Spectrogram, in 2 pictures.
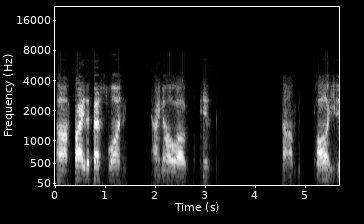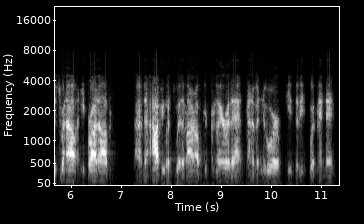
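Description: A man calling in by phone, talking hesitantly with many fillers; his voice sounds thin and tinny with no bass. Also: level tone, a little fast, long pauses.

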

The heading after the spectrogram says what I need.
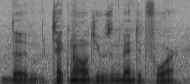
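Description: A man hosts a comedy podcast in a low, mellow voice. He rambles, restarts his sentences, and keeps the talk loose. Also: flat delivery, fairly quick. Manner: rambling, full of restarts and fillers. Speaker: podcast host. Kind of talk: casual podcast chat.

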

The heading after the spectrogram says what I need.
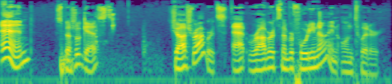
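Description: A man's voice: medium pitch, wildly swooping pitch, a little slow, sharp tone, slight background noise. A man hosting a casual esports podcast, talking loosely and correcting himself as he goes. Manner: loose, rambling, self-correcting. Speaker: podcast host.

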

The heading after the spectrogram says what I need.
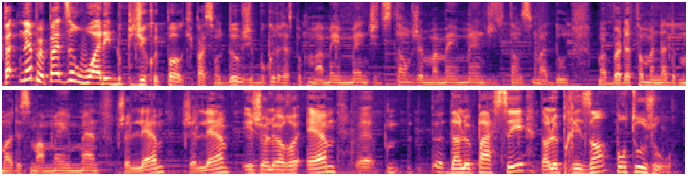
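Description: A man's voice: on the low side, fairly quick, darkish tone, faint music behind. A young man with a Quebec French accent hosting a casual podcast, hyped and playful, dropping English slang into his French. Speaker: podcast host.

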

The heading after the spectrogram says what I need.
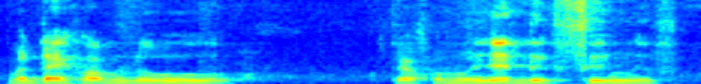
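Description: A middle-aged man talking as a podcast guest in a reflective, unhurried way, often restarting and repeating words. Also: mid-range voice, level tone, mellow. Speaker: podcast guest, architect and teacher. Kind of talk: casual podcast conversation.

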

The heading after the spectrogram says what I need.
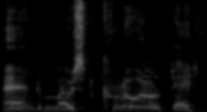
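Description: A man's voice: sits high, fairly even intonation, extremely slow, fairly bright tone, heavily acted. A man playing a fussy carpenter who directs a clumsy amateur play, coaxing his players in a patient but flustered way. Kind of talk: stage comedy acting.

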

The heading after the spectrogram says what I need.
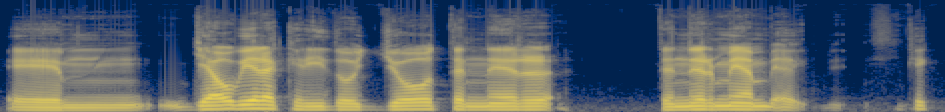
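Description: A man with a Mexican accent speaks in a low, smooth and resonant voice. He talks in an earnest, heartfelt way in a relaxed chat. The sound is dry and close. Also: takes it slowly, no echo. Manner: warm, earnest storytelling. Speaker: guest, stepfather. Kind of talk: casual chat.

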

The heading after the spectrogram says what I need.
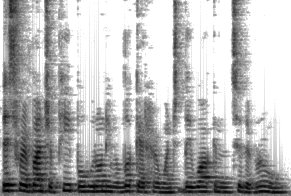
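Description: A woman's voice: medium pitch, fairly even intonation, fast talker, darkish tone. A woman reads her own first-person fiction aloud, wry and blunt in a conversational way. Her voice sits in a middle register. It carries the echo of a roomy space. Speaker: fiction writer reading her story. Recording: echoey room.

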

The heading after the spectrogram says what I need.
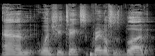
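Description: A man with a mid-range voice co-hosting a loose game-review podcast. He speaks in a laid-back, unhurried way, swears casually, and stops now and then to find his words while retelling scenes. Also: medium pitch, steady tone. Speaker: podcast co-host.

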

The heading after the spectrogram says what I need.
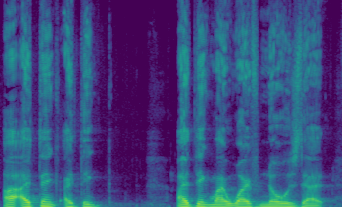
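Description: Dark-voiced young man, rambling and earnest. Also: medium pitch, fairly even intonation, unhurried. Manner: rambling, filler-heavy, earnest. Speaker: podcast guest. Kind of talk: casual conversation.

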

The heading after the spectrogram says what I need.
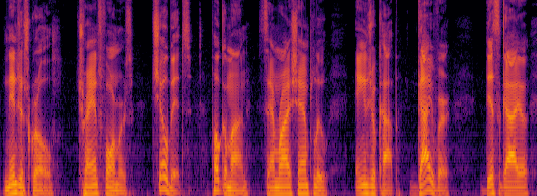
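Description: A man with a lowish voice hosts a podcast in relaxed, talkative chat, quick to laugh. His voice is recorded close and dry, with no room sound. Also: no room sound. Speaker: podcast host.

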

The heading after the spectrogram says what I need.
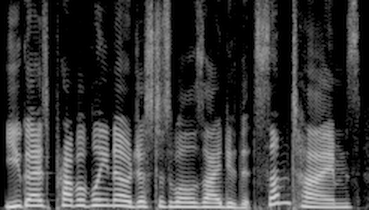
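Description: A woman's voice: fairly high pitch, a little fast, dry recording, clean studio sound. A woman hosting a podcast, giving listeners a chatty update in a cheery, enthusiastic way. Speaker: podcast host. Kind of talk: upbeat podcast announcement, chatty.

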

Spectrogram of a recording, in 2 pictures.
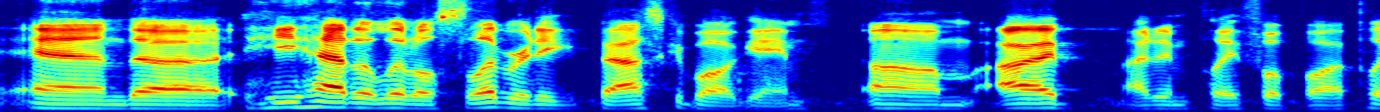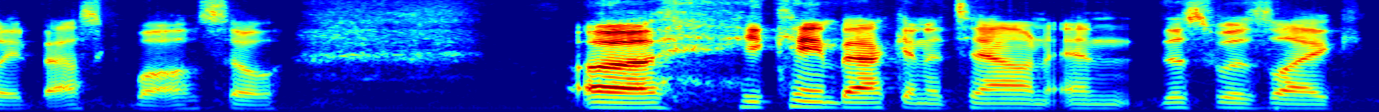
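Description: A man's voice: lowish voice, fairly even intonation, moderate pace, bright, forceful tone, smooth, no echo. A man from central Florida with an American accent, talking sports casually and enthusiastically as a panelist. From central Florida, USA.

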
